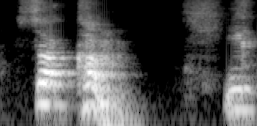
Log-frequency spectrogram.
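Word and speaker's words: succumb: 자, 서컴이 컴이요. Cu 이게 비가 발음이 안 됩니다.이 비가 바이러 안 돼. 사일런스예요.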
